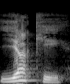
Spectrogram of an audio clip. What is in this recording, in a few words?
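"yucky", English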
